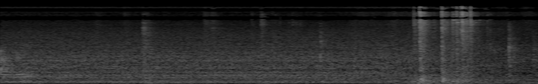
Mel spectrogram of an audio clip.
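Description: Elevator car running with a steady low hum, then a loud clatter of the sliding doors opening about six seconds in.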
